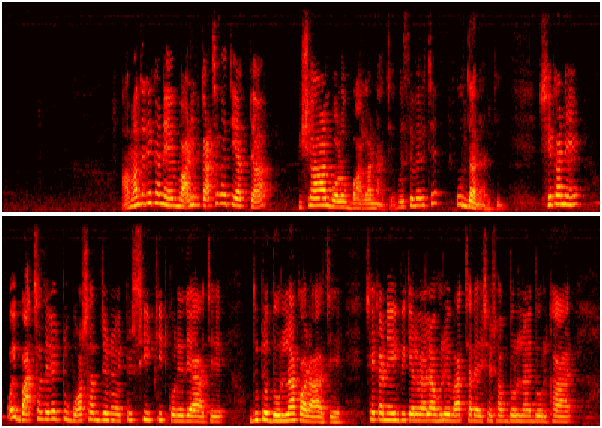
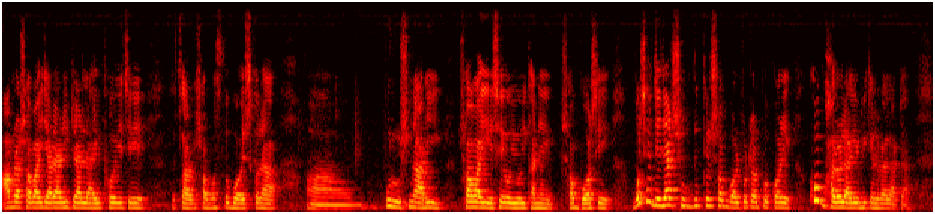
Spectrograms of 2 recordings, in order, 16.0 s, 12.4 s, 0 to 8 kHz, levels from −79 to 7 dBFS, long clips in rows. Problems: none marked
